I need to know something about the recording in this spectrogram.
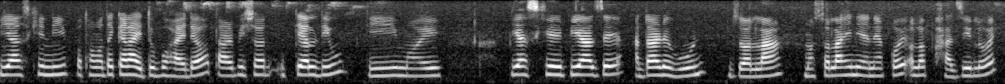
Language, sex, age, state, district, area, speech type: Assamese, female, 18-30, Assam, Darrang, rural, spontaneous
